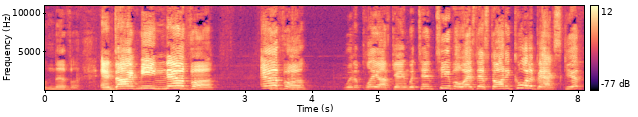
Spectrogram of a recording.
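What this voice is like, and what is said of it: Put-on Boston/New York accent. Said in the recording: “Almost sound like you're going for a Boston accent there ... he kind of got the New York Boston accent ... the Brooklyn accent”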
